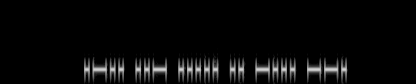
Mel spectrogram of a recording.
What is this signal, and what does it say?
Morse code, heard as a keyed tone, about 28 wpm, 700 Hz. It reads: LU5IBG
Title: DXCC-100 Call Signs - 6 Characters - 28wpm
